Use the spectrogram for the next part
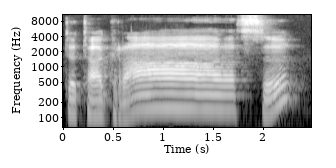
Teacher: I like a nice bright ah.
